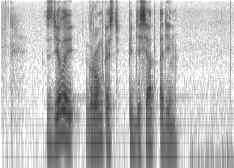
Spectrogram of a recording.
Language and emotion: Russian, neutral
